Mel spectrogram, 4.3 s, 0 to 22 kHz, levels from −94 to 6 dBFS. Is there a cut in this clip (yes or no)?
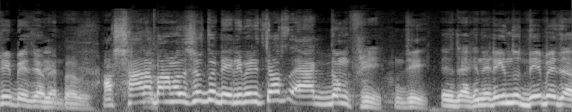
yes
